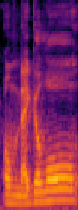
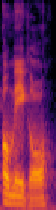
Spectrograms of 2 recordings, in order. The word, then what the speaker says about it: Omegle: Is that like Omegalol, or how you say it? Omegle.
